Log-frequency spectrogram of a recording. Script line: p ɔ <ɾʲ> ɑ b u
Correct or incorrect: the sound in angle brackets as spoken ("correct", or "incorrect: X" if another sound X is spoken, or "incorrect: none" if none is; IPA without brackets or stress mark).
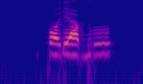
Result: correct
